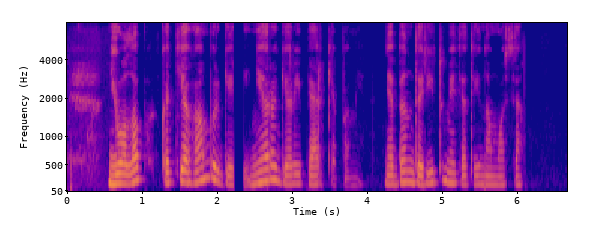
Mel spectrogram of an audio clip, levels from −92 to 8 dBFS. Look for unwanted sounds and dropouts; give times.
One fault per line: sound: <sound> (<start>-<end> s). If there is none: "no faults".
sound: dropout (2.2-2.3 s)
